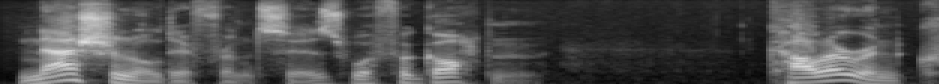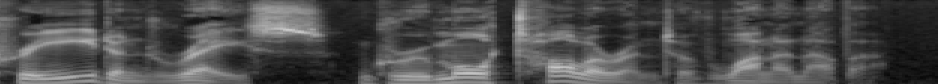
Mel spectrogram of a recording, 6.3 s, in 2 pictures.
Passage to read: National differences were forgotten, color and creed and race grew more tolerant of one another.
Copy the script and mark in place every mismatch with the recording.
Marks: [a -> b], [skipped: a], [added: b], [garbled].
National differences were forgotten, color and creed and race grew more tolerant of one another.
